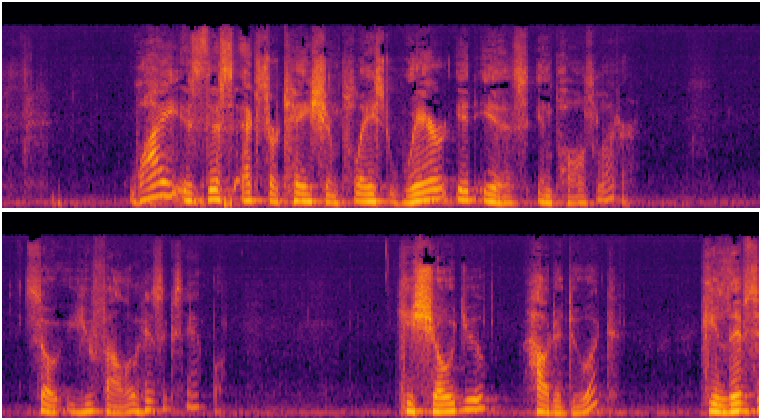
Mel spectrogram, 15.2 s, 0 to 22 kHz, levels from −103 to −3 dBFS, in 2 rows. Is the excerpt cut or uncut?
cut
